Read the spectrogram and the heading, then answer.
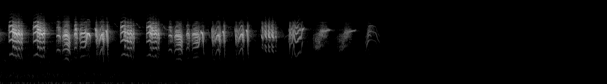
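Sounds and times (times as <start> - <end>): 
reed warbler chattering song: 0.0 - 3.9.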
